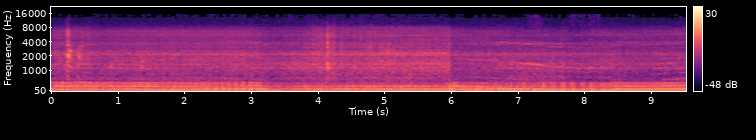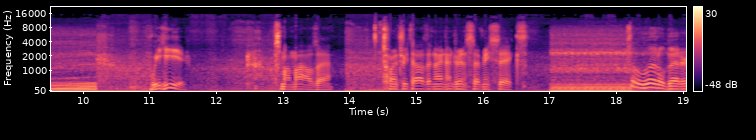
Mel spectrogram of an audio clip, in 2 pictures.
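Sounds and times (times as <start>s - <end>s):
motorcycle engine revving: 0.0s - 10.4s, 17.0s - 19.0s.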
